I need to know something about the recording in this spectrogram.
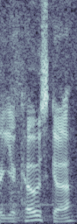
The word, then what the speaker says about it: Yokosuka: so well scoping out yokosuka or yokosuka as apparently is pronounced and japanese turned out to be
